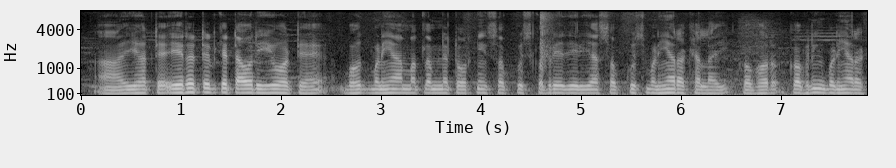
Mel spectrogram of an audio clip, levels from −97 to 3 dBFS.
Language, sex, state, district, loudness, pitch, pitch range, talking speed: Bhojpuri, male, Bihar, Gopalganj, -26 LUFS, 130 Hz, 125-130 Hz, 135 wpm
